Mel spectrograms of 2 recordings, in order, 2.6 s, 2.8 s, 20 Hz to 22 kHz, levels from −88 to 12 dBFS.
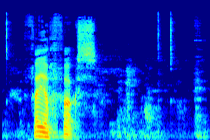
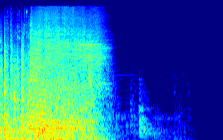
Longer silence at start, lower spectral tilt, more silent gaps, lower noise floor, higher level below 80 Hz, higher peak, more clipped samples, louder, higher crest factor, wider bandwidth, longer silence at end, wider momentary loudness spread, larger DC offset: first, 0.45 s vs 0 s; about the same, -5.5 dB/octave vs -4.5 dB/octave; neither; second, -47 dBFS vs -69 dBFS; second, -56 dBFS vs -30 dBFS; about the same, -2 dBFS vs -4 dBFS; neither; about the same, -19 LUFS vs -18 LUFS; about the same, 20 dB vs 18 dB; second, 15 kHz vs 18 kHz; second, 0.1 s vs 1.4 s; first, 17 LU vs 10 LU; neither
